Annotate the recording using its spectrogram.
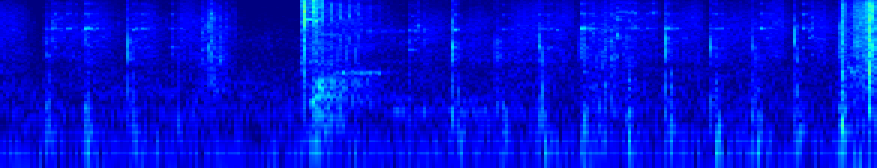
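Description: Soft interface clicks tick as items are browsed.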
